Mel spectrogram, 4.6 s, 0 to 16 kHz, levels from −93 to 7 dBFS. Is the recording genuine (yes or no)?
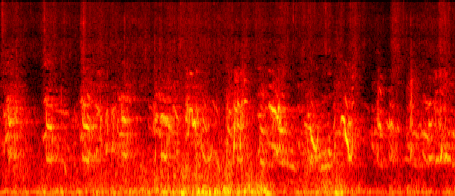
yes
